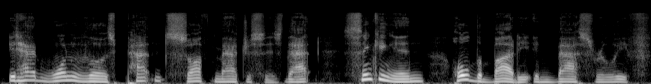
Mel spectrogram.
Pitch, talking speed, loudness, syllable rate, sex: 140 Hz, 155 wpm, -20 LUFS, 4.5 syllables/s, male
